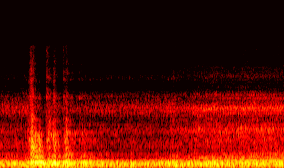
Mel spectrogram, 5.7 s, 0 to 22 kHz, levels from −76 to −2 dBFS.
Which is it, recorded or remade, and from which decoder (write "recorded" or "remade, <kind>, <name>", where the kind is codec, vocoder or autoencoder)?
remade, vocoder, HiFi-GAN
